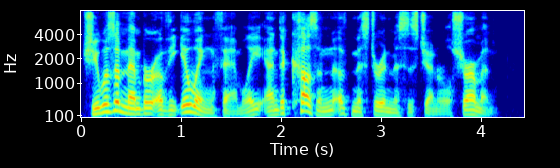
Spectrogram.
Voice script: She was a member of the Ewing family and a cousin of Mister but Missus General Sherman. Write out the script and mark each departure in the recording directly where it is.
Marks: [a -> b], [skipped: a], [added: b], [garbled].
She was a member of the Ewing family and a cousin of Mister [but -> and] Missus General Sherman.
